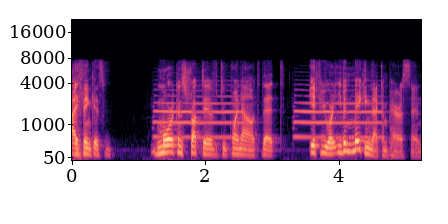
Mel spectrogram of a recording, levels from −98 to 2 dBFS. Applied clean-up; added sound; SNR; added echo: none; Wind instrument, woodwind instrument; 11 dB; none.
